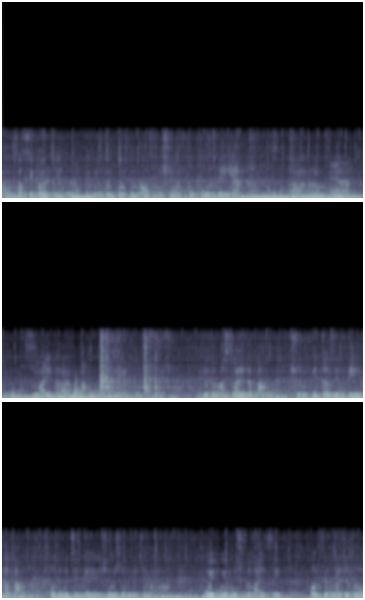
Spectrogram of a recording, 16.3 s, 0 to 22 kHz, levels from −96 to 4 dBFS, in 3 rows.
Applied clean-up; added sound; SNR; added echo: none; Typing; 17 dB; reverberation time 2.8 s.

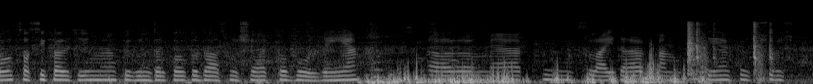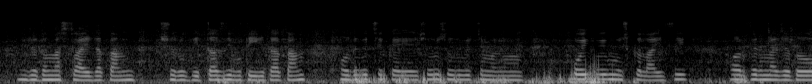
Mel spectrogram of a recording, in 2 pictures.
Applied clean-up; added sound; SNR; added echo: none; none; none; none.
